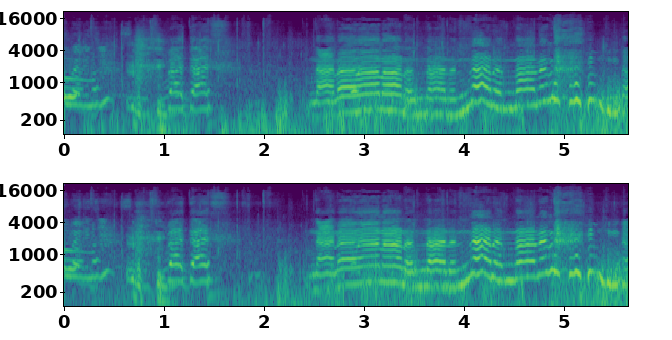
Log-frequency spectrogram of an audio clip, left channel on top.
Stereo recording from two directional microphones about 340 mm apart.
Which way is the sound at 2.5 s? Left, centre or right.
Centre.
